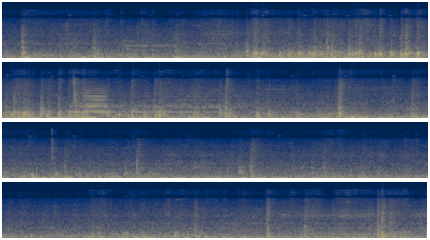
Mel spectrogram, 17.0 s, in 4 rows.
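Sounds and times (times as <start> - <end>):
train wheels clacking over rails: 0.0 - 17.0
diesel locomotive horn: 1.1 - 2.2, 4.9 - 8.7.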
